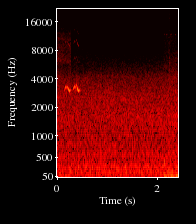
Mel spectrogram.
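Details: A pine grosbeak calling from a treetop near an old minefield observation bunker on the southern Maine coast in winter, at low tide, gives two quick, clear, slightly falling whistled notes over a steady rush of wind or surf.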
